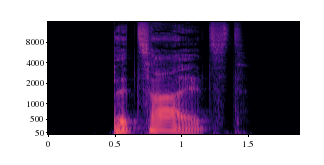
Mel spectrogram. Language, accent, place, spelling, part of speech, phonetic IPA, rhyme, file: German, Germany, Berlin, bezahlst, verb, [bəˈt͡saːlst], -aːlst, De-bezahlst.ogg
- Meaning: second-person singular present of bezahlen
